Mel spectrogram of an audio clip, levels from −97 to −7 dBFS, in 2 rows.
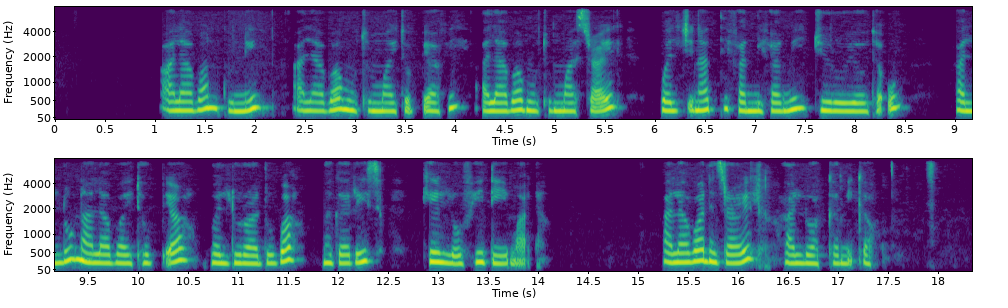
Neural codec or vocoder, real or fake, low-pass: none; real; 7.2 kHz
